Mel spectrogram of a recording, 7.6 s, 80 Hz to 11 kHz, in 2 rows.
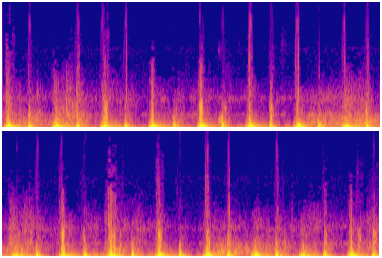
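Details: Soft, steady paired low thumps at about 63 beats a minute in a regular rhythm; realistic heartbeat for relaxation, normal heartbeat with no other sounds.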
